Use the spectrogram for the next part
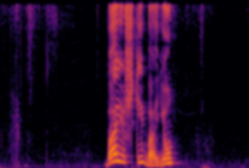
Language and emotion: Russian, positive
